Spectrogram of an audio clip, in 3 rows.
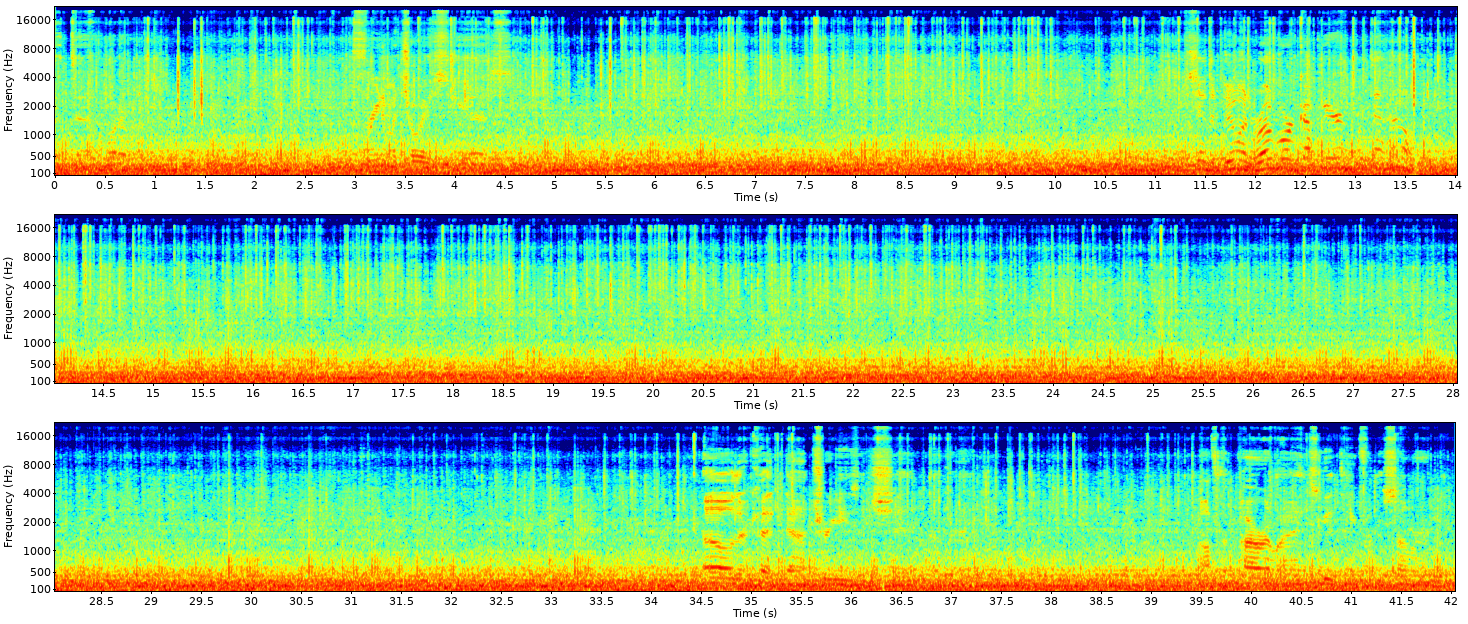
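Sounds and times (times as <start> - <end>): car road and engine noise: 0.0 - 42.0
rain: 0.0 - 42.0.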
